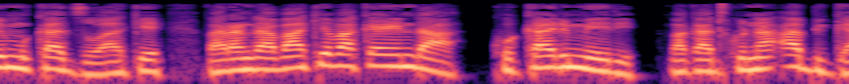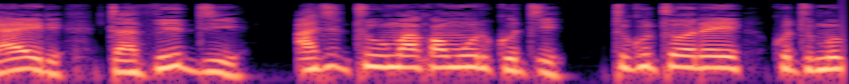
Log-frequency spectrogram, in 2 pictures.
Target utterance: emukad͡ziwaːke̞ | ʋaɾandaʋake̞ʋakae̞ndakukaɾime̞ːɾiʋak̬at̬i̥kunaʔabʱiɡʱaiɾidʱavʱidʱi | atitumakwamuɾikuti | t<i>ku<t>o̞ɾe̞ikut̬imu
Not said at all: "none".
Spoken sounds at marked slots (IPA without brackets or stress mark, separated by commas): i, t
